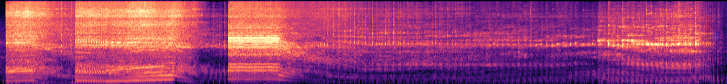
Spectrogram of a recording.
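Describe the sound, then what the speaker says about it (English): A chainsaw roars close by, its pitch rising and falling as it revs and bites into small overhanging trees, then settles into a steadier idle-like drone. "We're gonna chainsaw some little trees and stuff that are hanging down."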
